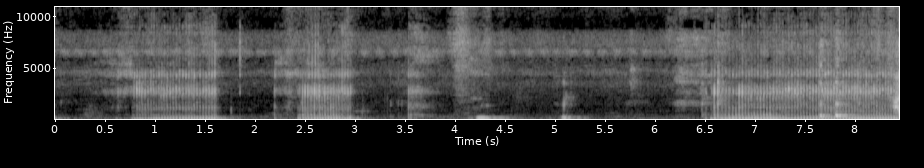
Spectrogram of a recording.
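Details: Sleeping dog snoring: loud, low, rumbling snores in long breaths, with softer snorts between them, in a quiet room.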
